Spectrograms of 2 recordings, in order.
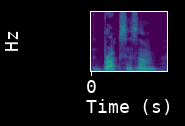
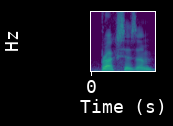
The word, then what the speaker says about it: bruxism: mouth what's it called bruxism it's where you grind your teeth spell it b r u x i s am maybe adjacent to Marxism yes it's communism for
